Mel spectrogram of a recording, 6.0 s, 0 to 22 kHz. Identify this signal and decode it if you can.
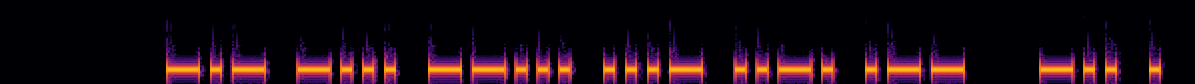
Morse code, heard as a keyed tone, about 22 wpm, 700 Hz. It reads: KB7VFW DE
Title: USA Callsign DE Callsign - 6 Characters - 22wpm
